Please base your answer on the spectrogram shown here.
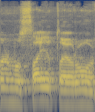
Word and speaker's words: المسيطرون: تجدونها فوق قوله تعالى ام هم المسيطرون في الطور تقرا بالصاد وبالسين ولكن النطق بالصاد اشهر انظروا المسيطرون والسين وين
